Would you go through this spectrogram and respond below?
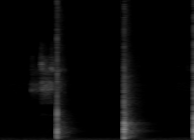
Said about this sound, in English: I think everyone's clapping. I'll do the clap for them.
